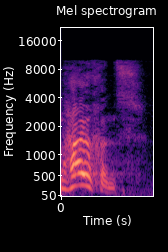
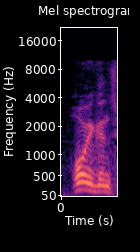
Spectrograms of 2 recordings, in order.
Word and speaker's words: Huygens: You see, this sound, UY, is pronounced in Dutch as ui. None of you can say ui unless you're Dutch. To make it worse, this sound you don't have either in English.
